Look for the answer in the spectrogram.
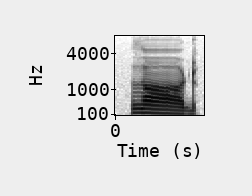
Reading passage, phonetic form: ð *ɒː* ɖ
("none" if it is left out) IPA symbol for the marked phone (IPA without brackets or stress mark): ɒː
